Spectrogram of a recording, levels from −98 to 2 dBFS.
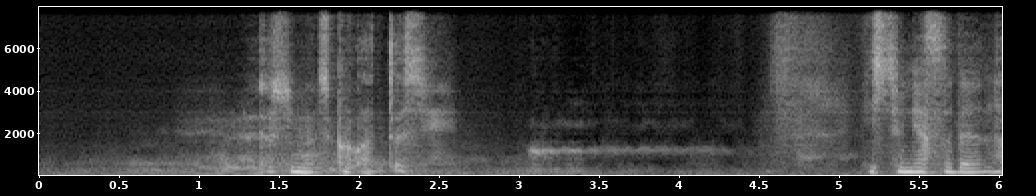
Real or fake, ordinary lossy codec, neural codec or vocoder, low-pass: fake; none; codec, 16 kHz, 1 kbps, FunCodec, trained on LibriTTS, 50 frames a second; none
